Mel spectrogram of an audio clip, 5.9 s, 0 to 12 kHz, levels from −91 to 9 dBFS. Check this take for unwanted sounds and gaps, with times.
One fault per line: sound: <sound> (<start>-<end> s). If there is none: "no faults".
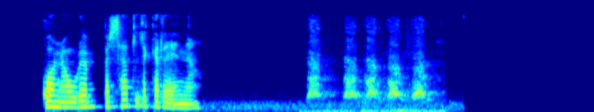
sound: bark (3.0-4.5 s)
